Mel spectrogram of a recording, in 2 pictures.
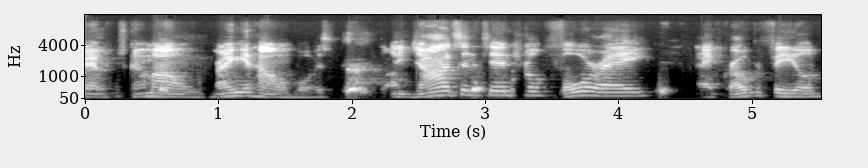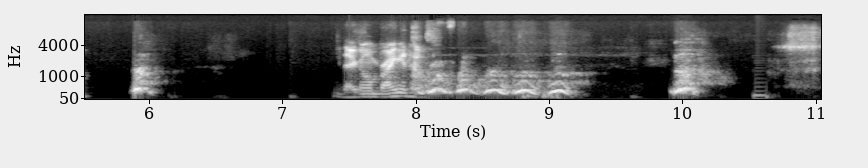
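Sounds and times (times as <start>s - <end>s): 
speech: 0.0s - 5.6s, 7.4s - 8.4s
dog barking: 1.9s - 2.3s, 5.8s - 6.2s, 8.0s - 10.4s.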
